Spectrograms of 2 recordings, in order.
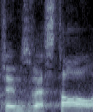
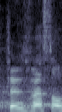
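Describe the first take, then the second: First: The name is said with a French accent. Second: The name is said with an English accent.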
